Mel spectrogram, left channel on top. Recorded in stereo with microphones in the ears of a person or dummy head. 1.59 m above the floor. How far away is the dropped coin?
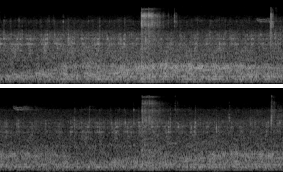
About 4.5 m.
